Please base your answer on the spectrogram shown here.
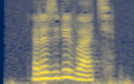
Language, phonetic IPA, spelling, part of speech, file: Russian, [rəzvʲɪˈvatʲ], развивать, verb, Ru-развивать.ogg
- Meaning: 1. to develop, to evolve, to advance 2. to untwist, to unwind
